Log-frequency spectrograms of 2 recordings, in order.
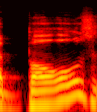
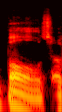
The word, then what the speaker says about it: Bolles: She attended the Bowles. Is that correct? B-O-L-L-E-S. Is that right, Shannon? Mm-hmm. Bowles. Okay. I just wanted to make sure I pronounced it right.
